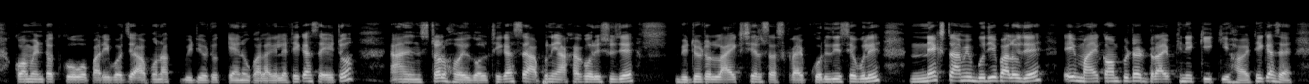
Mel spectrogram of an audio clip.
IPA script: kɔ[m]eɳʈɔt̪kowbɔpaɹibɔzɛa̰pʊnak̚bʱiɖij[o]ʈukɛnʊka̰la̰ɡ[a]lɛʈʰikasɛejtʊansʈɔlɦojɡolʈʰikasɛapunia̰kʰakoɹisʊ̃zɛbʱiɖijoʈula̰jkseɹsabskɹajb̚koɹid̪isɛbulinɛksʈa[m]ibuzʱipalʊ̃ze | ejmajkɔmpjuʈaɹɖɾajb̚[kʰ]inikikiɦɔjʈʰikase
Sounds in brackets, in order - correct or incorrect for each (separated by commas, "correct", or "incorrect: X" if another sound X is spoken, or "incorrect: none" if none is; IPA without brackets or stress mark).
correct, correct, incorrect: i, correct, correct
